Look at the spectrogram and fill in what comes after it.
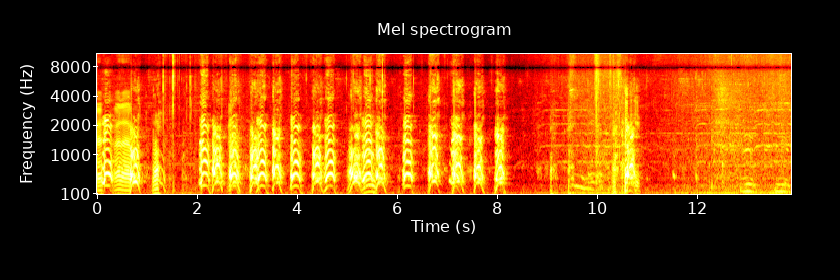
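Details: Basset Hounds at play: a rescued 8-year-old foster named Stubbs, scarred from a likely dog attack, with the resident basset; a run of about fifteen rapid arched barks over eight seconds, then quieter rustling and one more bark.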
